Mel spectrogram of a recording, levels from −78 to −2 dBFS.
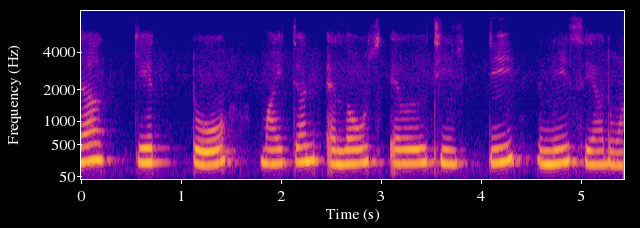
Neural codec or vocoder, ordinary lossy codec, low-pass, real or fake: none; Opus, 32 kbps; 7.2 kHz; real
